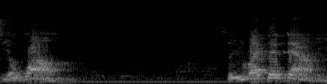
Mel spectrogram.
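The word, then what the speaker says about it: יום: And the way you say day in Hebrew is Yawam. So you write that down, Yawam. Yawam, like Kal Yawam, like all day.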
